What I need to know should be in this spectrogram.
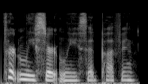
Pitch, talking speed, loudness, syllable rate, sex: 200 Hz, 160 wpm, -17 LUFS, 7.1 syllables/s, female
